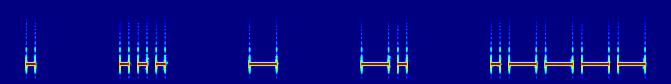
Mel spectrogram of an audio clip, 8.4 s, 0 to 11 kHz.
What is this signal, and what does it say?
Morse code, heard as a keyed tone, about 10 wpm, spaced as for 6 wpm, 800 Hz. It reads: ESTN1
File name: LEZIONI / 4 Q1S ws 10wpm 2208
